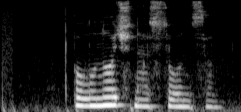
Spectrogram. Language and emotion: Russian, sad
